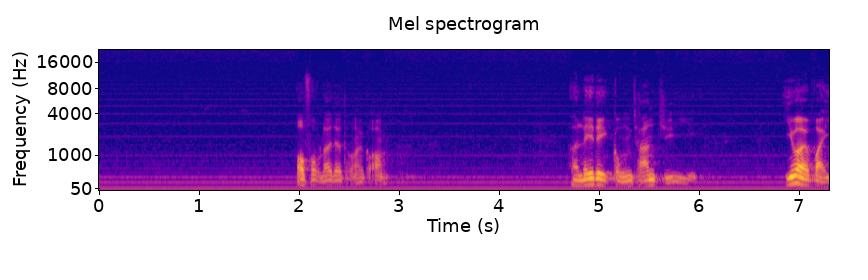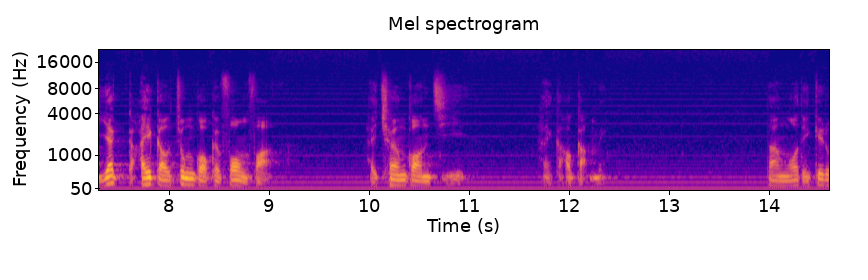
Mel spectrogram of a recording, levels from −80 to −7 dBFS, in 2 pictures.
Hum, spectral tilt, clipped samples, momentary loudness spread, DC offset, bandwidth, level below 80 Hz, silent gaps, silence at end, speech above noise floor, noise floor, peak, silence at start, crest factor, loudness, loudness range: 60 Hz at -50 dBFS; -5.5 dB/octave; under 0.1%; 26 LU; under 0.1%; over 20 kHz; -52 dBFS; none; 0 s; 23 dB; -49 dBFS; -4 dBFS; 0 s; 24 dB; -27 LUFS; 12 LU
